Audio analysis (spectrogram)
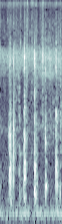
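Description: Backyard chickens pecking at cheese, lettuce and bread treats on a warm day, giving soft, close clucks in a quick run of five or six short calls with quiet gaps between them.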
